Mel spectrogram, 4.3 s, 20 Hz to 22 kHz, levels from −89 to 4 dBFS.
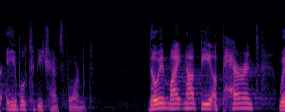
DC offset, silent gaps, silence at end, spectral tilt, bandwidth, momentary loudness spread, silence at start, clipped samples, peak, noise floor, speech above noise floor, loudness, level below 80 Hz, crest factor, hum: under 0.1%; none; 0 s; -6.5 dB/octave; 10.5 kHz; 17 LU; 0.1 s; under 0.1%; -16 dBFS; -79 dBFS; 42 dB; -36 LUFS; -82 dBFS; 22 dB; none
